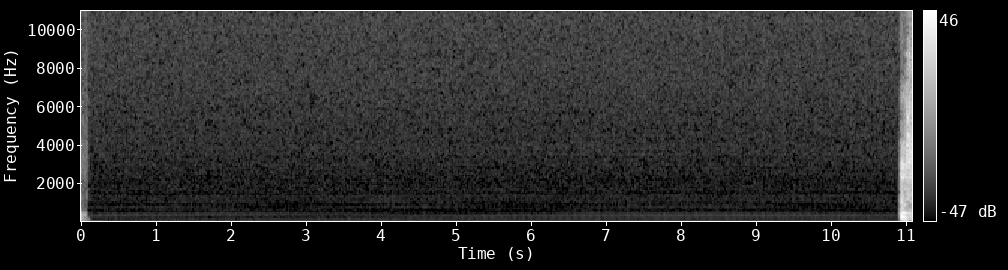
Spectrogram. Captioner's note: silence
